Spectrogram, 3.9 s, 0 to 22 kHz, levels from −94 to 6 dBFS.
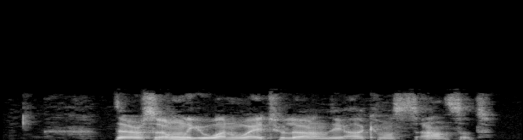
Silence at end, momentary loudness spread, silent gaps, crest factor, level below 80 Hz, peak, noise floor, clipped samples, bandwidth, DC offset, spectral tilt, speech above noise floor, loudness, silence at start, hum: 0.25 s; 12 LU; none; 18 dB; -66 dBFS; -2 dBFS; -44 dBFS; under 0.1%; 7.8 kHz; under 0.1%; -3.5 dB/octave; 26 dB; -18 LUFS; 0.2 s; none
